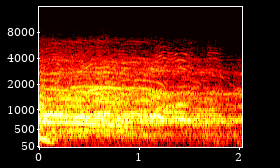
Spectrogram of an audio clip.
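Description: Large crowd at a political rally in Patna, Bihar, cheering and shouting in a loud, sustained roar that fills the space throughout, with no single voice standing out.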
